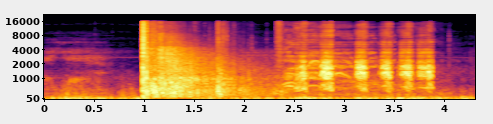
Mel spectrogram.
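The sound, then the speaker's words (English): A single full metal jacket round is fired, one sharp, loud blast with a long decaying tail, followed by several bursts of voices. “These are not armor penetrating rounds. One round, going straight down the middle, probably help if I pop the caps off there.”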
